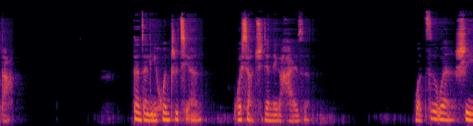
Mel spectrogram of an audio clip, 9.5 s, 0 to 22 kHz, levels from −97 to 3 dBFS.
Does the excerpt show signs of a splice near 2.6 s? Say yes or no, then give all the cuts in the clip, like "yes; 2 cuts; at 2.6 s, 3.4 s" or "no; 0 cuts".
no; 1 cut; at 5.3 s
